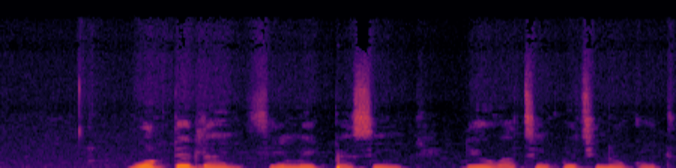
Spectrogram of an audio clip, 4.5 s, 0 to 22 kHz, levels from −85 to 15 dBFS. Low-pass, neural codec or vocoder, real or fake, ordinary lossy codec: 19.8 kHz; none; real; MP3, 96 kbps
